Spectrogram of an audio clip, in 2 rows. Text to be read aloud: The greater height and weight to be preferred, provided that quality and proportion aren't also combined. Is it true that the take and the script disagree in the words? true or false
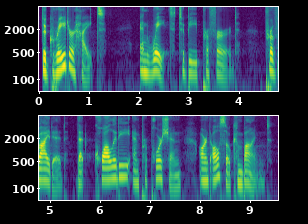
false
